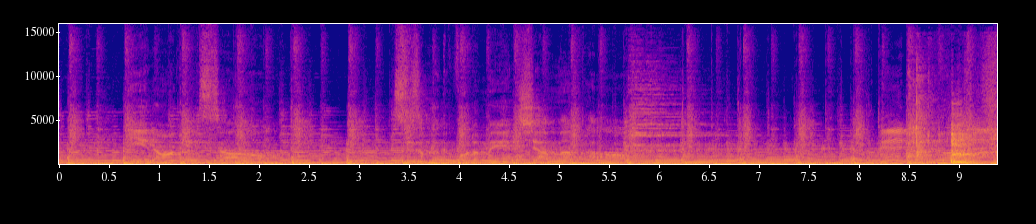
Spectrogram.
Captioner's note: laughs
